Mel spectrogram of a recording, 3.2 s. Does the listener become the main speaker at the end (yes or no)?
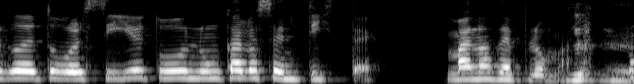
yes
